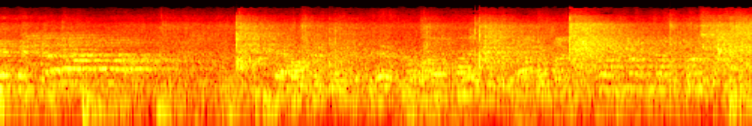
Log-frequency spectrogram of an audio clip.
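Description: Skates and sticks scrape and clack on the floor of a large echoing rink.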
